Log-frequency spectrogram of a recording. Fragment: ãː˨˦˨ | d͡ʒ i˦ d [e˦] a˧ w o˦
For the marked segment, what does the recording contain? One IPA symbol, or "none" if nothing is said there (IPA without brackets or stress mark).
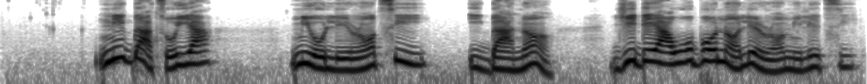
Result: e˦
